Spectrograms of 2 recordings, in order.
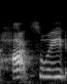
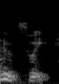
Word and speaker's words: Hootsuite: called is it called hot sweet or is it called hootsuite i think it's called hootsuite because it's h-o-o-t but i am not gonna lie i don't know how you pronounce it okay so we're just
